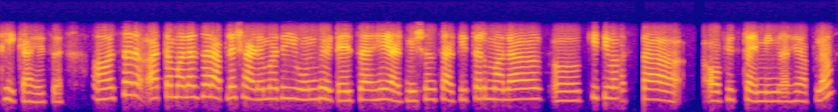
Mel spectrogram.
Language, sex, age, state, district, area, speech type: Marathi, female, 30-45, Maharashtra, Yavatmal, urban, conversation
